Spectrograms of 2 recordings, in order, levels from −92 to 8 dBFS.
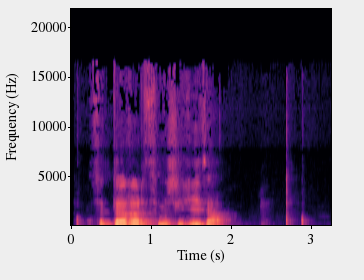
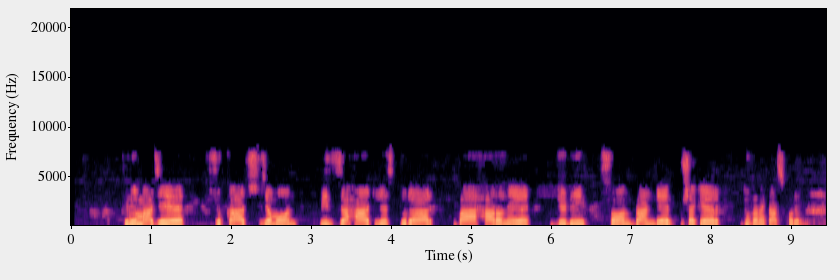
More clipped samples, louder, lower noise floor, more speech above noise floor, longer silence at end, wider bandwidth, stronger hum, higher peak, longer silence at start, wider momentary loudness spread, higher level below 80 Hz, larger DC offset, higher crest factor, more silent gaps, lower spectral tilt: neither; second, -20 LUFS vs -15 LUFS; first, -61 dBFS vs -48 dBFS; first, 43 dB vs 33 dB; first, 0.55 s vs 0 s; first, 17 kHz vs 7.8 kHz; neither; about the same, -2 dBFS vs -2 dBFS; second, 0.3 s vs 0.65 s; first, 17 LU vs 9 LU; about the same, -62 dBFS vs -58 dBFS; neither; about the same, 18 dB vs 14 dB; neither; first, -7 dB/octave vs -5 dB/octave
